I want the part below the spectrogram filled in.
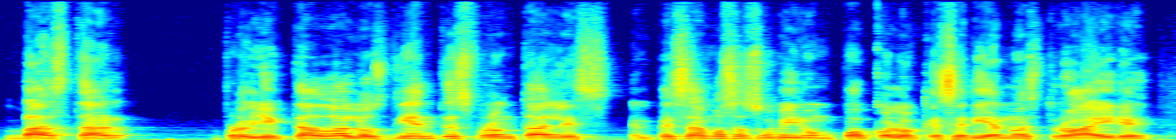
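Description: A man's voice: on the high side, fairly even intonation, moderate pace. A man teaching a singing lesson, explaining step by step and asking rhetorical questions along the way. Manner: breaks into sung scales and long "ah" tones. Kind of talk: vocal lesson.

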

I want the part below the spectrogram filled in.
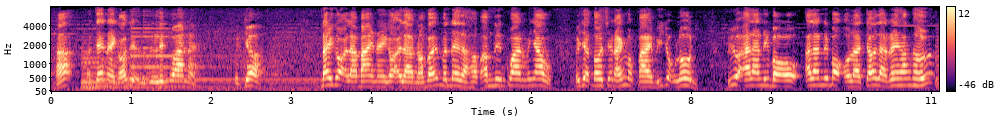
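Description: High-voiced man teaching keyboard. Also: a little fast, music in the background. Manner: chatty, counts beats aloud and hums melodies while playing. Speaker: music teacher. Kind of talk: casual keyboard lesson. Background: keyboard playing.

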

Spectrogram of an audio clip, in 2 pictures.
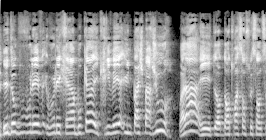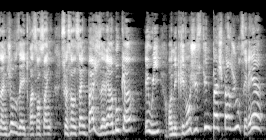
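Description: A man's voice: high voice, normal speed. A middle-aged man from France chatting casually as a sim racing YouTuber, telling stories, acting out what others said and laughing often. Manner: chatty, animated storytelling, acts out quotes, laughs often. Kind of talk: casual talking-head chat.

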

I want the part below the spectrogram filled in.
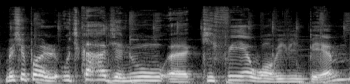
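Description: An actor as a Mauritian game show host, highish voice over music. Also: male voice, expressive, mellow. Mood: formal, upbeat. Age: 30s. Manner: game show host delivery, formal announcing with drawn-out key words. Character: smooth, eager male TV game show host in a parody. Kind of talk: game show host presenting in a sketch comedy. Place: TV studio set.

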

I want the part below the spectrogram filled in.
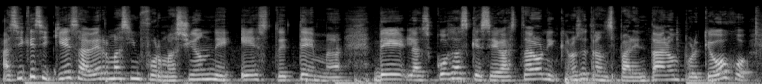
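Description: A woman's voice: mid-range voice, moderate pace, few pauses. A young woman in her twenties from Mexico, hosting political commentary in a small studio, indignant and talking with her hands. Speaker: host. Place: small studio with blue backdrop.

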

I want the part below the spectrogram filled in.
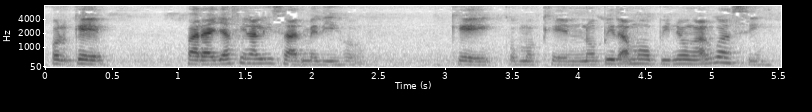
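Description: Dominican woman, casual home vlog, chatty and animated, talks to viewers, faint noise behind. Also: on the low side, normal speed. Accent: Dominican Spanish. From Dominican Republic. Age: adult with children. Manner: chatty, talks straight to her viewers as "chicas" and acts out quoted remarks. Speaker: vlogger. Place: her bedroom at home.

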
